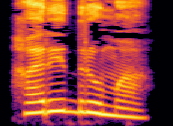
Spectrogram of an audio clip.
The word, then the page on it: ಹರಿದ್ರುಮ: hari druma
